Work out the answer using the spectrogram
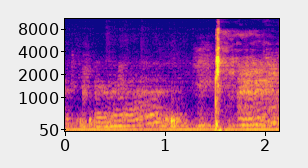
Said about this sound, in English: Listen to my dog.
